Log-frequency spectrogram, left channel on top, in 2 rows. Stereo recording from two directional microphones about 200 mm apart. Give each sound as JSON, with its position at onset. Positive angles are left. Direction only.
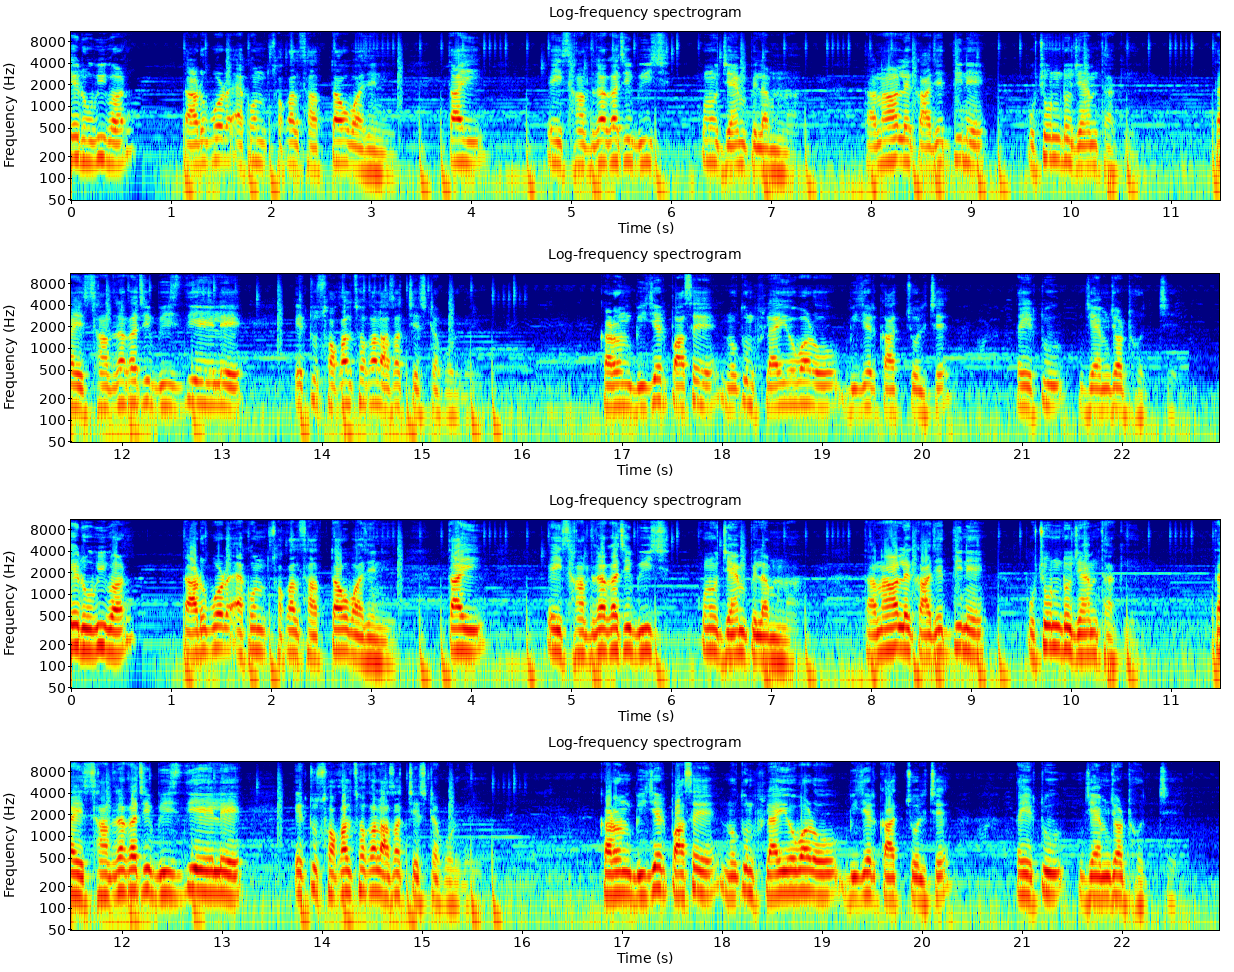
{"t": 0.0, "sound": "speech", "side_deg": -25}
{"t": 3.1, "sound": "music", "side_deg": 0}
{"t": 3.8, "sound": "speech", "side_deg": -25}
{"t": 4.1, "sound": "music", "side_deg": 0}
{"t": 5.0, "sound": "speech", "side_deg": -25}
{"t": 11.4, "sound": "speech", "side_deg": -25}
{"t": 15.2, "sound": "speech", "side_deg": 0}
{"t": 16.7, "sound": "speech", "side_deg": -20}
